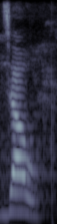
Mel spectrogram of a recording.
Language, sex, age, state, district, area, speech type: Nepali, female, 30-45, West Bengal, Jalpaiguri, urban, read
